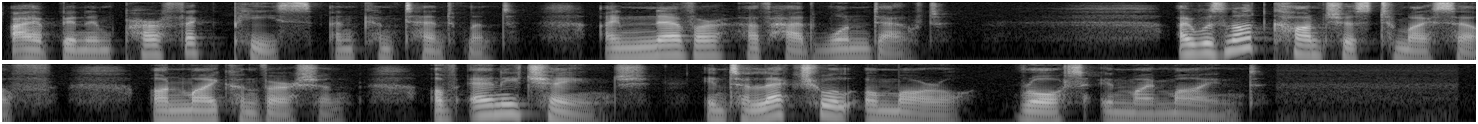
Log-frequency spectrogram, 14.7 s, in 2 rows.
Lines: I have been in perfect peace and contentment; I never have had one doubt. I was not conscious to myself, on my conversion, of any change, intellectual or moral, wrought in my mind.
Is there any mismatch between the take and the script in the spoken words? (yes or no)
no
